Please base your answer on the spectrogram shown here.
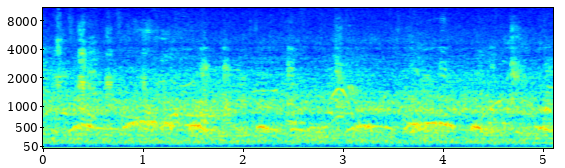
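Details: Caribbean flamingos during baseline activity: nasal, arched honking notes repeated about every half second over a steady murmur of background noise.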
